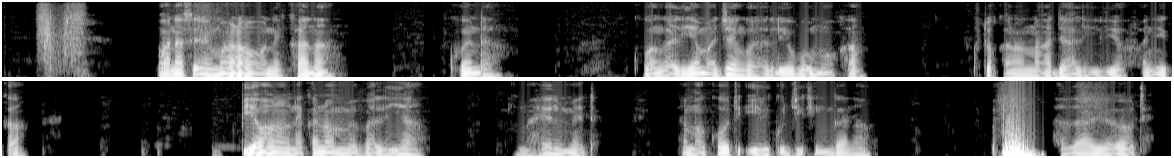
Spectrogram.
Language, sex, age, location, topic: Swahili, male, 18-24, Mombasa, health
